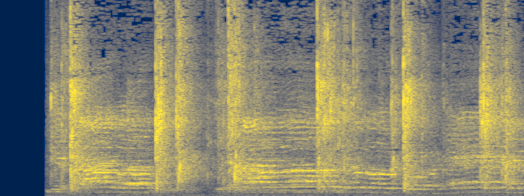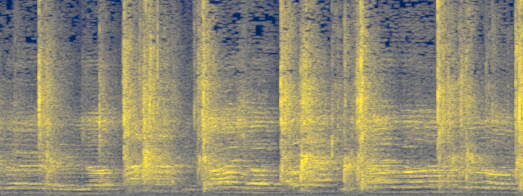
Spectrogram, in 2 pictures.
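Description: After half a second of silence, a group of children and adults sing a lively song without accompaniment, clapping in time at roughly one clap a second.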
